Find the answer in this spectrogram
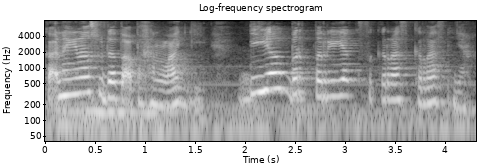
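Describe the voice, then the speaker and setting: A woman's voice: sits high, expressive, normal speed, darkish tone, a little hiss or hum. A woman narrating a horror story steadily and dramatically.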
